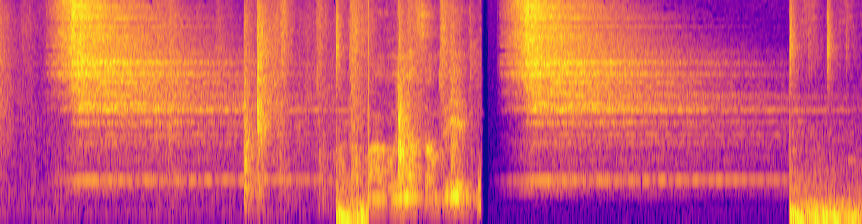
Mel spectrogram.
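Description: Dramatic soundtrack sting: a cymbal-like crash that swells up and rings out, fading slowly over a few seconds, heard twice. Between the two crashes there is a loud low thump and a brief voice.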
